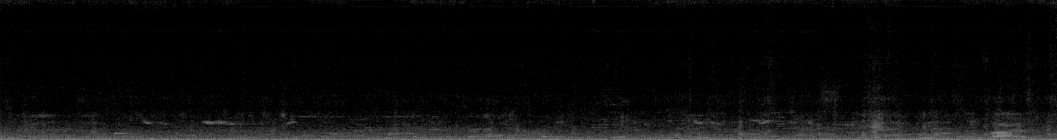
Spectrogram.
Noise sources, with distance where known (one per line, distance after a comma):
music from an unclear source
